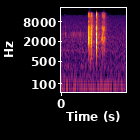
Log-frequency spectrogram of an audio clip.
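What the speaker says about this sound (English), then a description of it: "you can hear the shutter." An Olympus OM-D camera fires its mechanical shutter, producing a quick close double click followed by a softer third click in a quiet room.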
